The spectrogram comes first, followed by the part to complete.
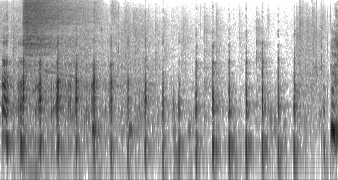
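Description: Beer glugging out of a bottle into a tasting glass: a quick, even run of glugs, about seven a second, with a brief fizzy hiss as the pour starts. The glugs stop just before the end as the pour finishes.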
